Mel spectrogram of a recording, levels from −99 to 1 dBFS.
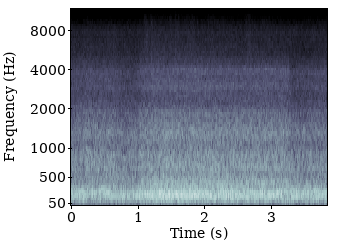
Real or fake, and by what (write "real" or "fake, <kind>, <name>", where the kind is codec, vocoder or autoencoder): real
